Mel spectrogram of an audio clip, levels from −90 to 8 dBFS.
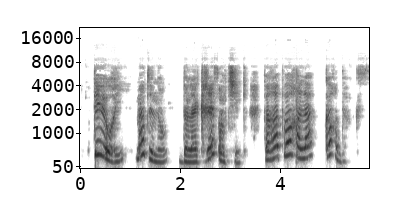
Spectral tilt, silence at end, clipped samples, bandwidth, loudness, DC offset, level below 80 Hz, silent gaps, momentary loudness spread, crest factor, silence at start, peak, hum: -3 dB/octave; 0.05 s; under 0.1%; 9.4 kHz; -16 LUFS; under 0.1%; -62 dBFS; 1.92-1.97 s, 4.77-4.89 s; 15 LU; 16 dB; 0.3 s; 0 dBFS; none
